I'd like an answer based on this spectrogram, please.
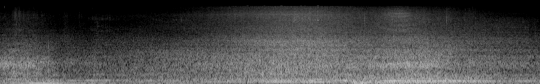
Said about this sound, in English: But every morning and afternoon, Upper Noons Creek Drive, which runs in front of the school, gets crowded with another activity. Commuters in their cars, rushing to and from work.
